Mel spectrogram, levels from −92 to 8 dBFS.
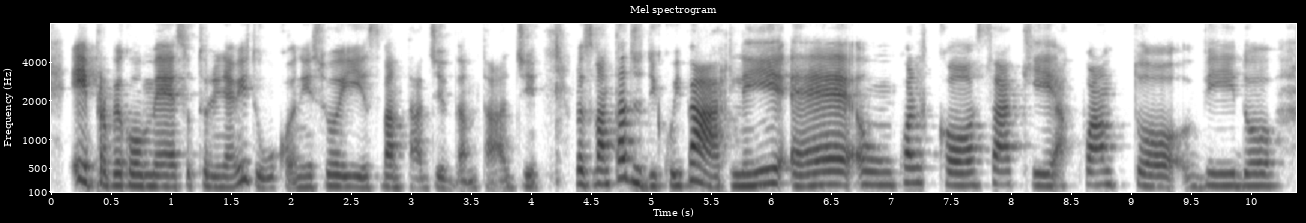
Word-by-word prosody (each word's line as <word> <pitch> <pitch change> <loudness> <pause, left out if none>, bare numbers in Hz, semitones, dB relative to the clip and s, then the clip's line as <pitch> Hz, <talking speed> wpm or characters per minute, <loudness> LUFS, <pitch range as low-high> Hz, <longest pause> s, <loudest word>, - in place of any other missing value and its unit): E 295 - +7
proprio 205 -1 0
come 195 -2 +2
sottolineavi 195 +6 -3
tu, 345 +2 -6
con - - -8
i 180 0 -4
suoi 185 -2 -2
svantaggi 180 -2 -4
e 170 - -7
vantaggi. 260 - -8 0.3
Lo 235 - +1
svantaggio 240 +5 +3
di 195 -1 -4
cui 200 0 -3
parli 210 -2 +5
è 215 +2 +4
un 215 -1 -4
qualcosa 220 -3 -1
che, 205 -3 -3
a - - -6
quanto 215 -4 -2
vedo, 200 +1 -4
205 Hz, 135 wpm, -22 LUFS, 195-225 Hz, 0.3 s, E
